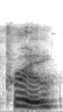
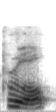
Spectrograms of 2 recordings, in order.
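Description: First: The name is said without an L sound. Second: The name is said with an L sound. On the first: The speaker calls it right. "It's Annie Proulx" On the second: The speaker calls it wrong. "you just want to pronounce that L"

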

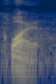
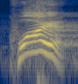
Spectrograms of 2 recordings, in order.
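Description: First: The word is said calmly and softly. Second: The word is shouted loudly. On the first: "Jesus didn't have to holler" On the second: "He probably didn't say it like that"

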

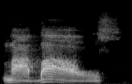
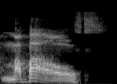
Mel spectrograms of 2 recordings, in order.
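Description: First: It is said with a Southern accent. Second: It is said with a Borat-like accent.

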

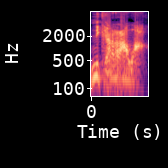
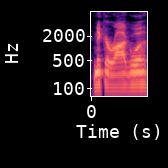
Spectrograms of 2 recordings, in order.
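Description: First: It is said in an exaggerated foreign style. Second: It is said in a plain English way.

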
